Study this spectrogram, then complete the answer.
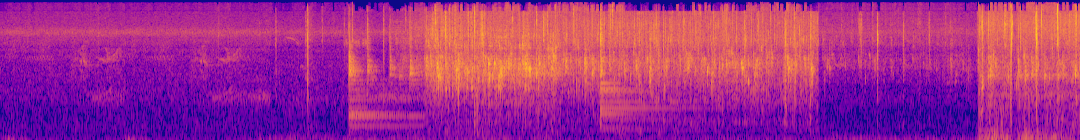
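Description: Scrambled egg cooking in oil, quiet at first, then a loud bright sizzle builds and holds for several seconds, briefly cuts out, and returns with a heavier burst of frying near the end.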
